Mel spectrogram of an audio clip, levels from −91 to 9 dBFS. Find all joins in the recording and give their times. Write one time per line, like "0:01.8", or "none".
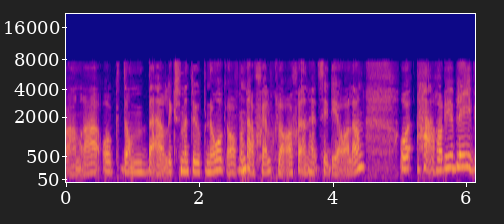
none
